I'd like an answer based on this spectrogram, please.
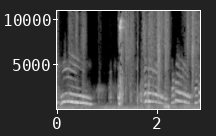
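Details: A four-year-old dog named Jackie at play gives drawn-out, falling whines, two long tonal cries with a brief sharp knock between them and a shorter whine at the end.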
